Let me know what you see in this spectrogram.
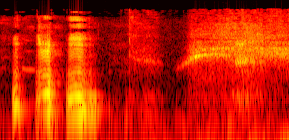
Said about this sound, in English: I can't whistle right now.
